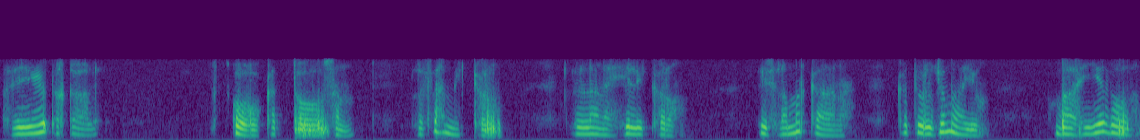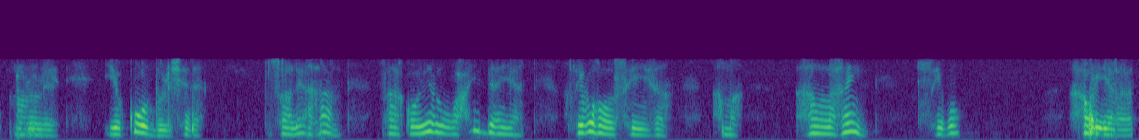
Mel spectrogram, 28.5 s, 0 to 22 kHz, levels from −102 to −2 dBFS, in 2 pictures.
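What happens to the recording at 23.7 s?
Nothing goes wrong at 23.7 s: the speech there is intact, still carried through the narrowband AMR mobile codec with its telephone-band sound, and no fault occurs at that moment.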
